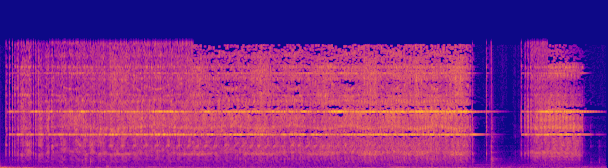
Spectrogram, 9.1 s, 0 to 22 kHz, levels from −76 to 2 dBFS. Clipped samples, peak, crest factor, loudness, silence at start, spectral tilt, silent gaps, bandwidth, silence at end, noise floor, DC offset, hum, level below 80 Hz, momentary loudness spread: under 0.1%; -2 dBFS; 14 dB; -12 LUFS; 0 s; 3.5 dB/octave; none; 17.5 kHz; 0.1 s; -37 dBFS; under 0.1%; none; -40 dBFS; 8 LU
